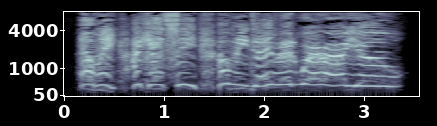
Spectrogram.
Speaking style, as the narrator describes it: her screaming

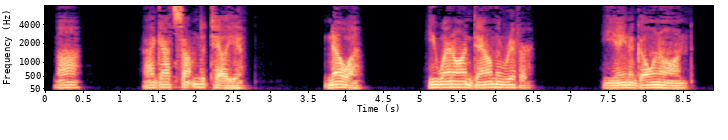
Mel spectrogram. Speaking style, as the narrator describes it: Tom said uneasily

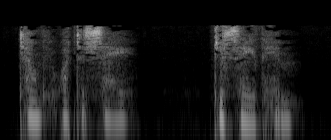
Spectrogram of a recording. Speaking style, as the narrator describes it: I whispered

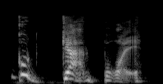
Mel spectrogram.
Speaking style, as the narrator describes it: she barked

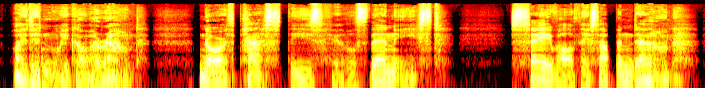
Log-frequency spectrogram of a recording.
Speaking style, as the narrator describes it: When he had regained himself a little, he panted

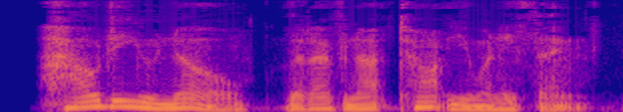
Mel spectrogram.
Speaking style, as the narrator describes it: asked Rich Dad calmly

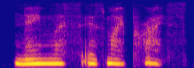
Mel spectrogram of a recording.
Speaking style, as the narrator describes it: Aelin murmured

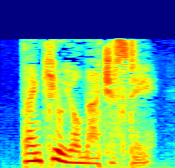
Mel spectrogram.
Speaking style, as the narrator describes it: he murmured

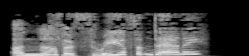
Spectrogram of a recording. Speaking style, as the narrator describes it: Rainy Lane exclaimed

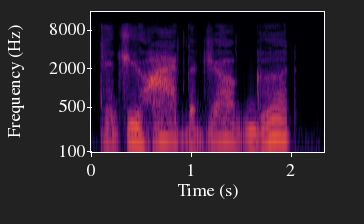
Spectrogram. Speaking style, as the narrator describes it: He whispered and asked

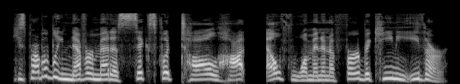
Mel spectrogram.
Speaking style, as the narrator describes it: Clary said irritably

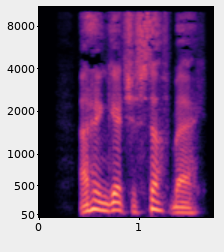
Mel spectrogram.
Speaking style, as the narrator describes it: I said, gasping for breath

